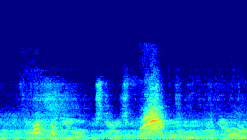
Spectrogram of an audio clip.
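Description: Goffin's cockatoo giving a short squawk that rises and falls in pitch about a second and a half in, after a couple of fainter brief calls near the start.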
